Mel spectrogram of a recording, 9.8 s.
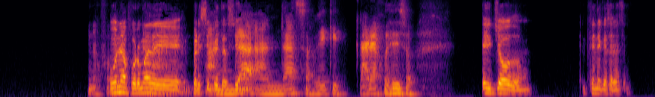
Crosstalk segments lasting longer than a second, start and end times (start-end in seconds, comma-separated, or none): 1.6-3.8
